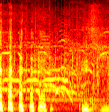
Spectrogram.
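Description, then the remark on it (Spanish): A crowd in Mérida, Yucatán gives an ovation, with rhythmic, chant-like bursts of voices over a continuous wash of cheering and some applause, loud, filling the whole moment. “Y bueno, aquí en Mérida, Yucatán, ahí está la, la ovación.”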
